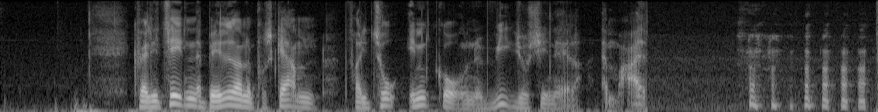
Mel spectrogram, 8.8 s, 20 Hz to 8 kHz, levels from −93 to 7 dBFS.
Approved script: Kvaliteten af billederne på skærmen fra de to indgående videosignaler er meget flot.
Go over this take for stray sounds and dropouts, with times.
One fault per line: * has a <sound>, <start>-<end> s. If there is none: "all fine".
* has a laugh, 7.4-8.7 s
